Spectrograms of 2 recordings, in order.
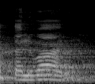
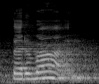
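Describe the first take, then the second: First: "तलवार" with l before the v; a clear l in "तलवार"; correct pronunciation. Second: "तरवार" with r in place of l; incorrect form. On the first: Teacher gives students the pure word, correct pronunciation. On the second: Teacher reads out the word to be corrected, incorrect form. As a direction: say "तरवार", an r before the v. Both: Shown as a demonstration. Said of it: "इसका शुद्ध शब्द होगा तलवार".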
